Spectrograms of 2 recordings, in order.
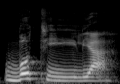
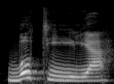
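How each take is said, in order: First: Bottiglia once more, slow; slow repetition of bottiglia; repeat for class. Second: Bottiglia, slow and clear; teacher pronouncing bottiglia slowly; model word. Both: Shown as a demonstration. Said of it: "teacher models the word".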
